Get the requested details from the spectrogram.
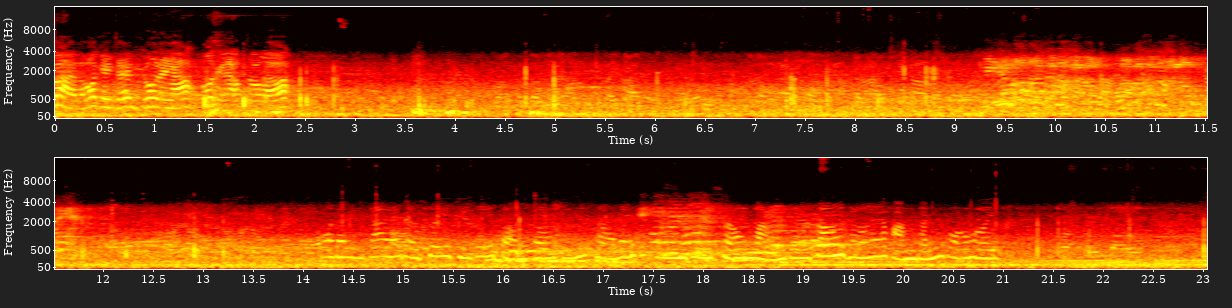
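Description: Several men and women shout and talk excitedly nearby, outdoors in a street.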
